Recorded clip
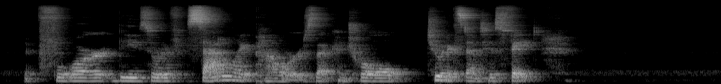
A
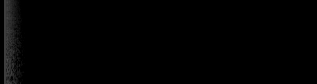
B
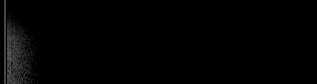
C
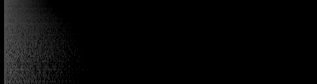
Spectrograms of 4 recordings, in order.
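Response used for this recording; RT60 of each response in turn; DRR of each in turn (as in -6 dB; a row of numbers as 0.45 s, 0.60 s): A; 0.50 s, 0.70 s, 1.9 s; -2.5 dB, -7.0 dB, -9.0 dB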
